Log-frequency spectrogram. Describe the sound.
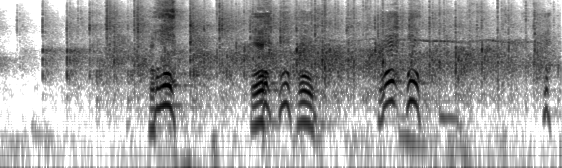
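A crowd of assembled fans in front of a tiny makeshift stage breaks into loud, sustained applause, a dense wash of clapping with several excited voices whooping and cheering in rising and falling yells over the top.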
